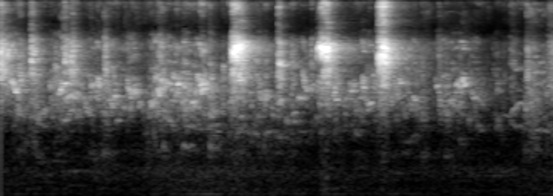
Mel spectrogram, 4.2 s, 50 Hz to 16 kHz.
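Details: Chattering budgerigars meant to stimulate budgies: steady high warbling interspersed with three sharp, bright chirps near 1.8, 2.4 and 2.9 seconds, indoors.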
